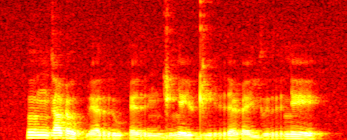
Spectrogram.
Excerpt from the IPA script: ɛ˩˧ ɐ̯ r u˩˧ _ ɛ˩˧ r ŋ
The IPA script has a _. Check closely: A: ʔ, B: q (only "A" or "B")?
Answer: A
